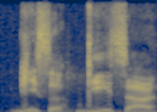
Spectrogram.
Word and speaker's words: Gesa: Gesa Stadium.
